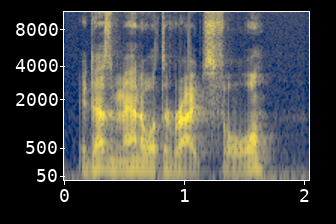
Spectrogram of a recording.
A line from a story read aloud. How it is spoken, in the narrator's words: Old Man Shanky growled back at him, annoyed by this interruption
